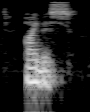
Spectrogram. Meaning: Any of various long-legged wading birds in the family Threskiornithidae, having long downcurved bills used to probe the mud for prey such as crustaceans
- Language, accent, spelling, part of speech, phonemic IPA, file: English, Southern England, ibis, noun, /ˈaɪ.bɪs/, LL-Q1860 (eng)-ibis.wav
